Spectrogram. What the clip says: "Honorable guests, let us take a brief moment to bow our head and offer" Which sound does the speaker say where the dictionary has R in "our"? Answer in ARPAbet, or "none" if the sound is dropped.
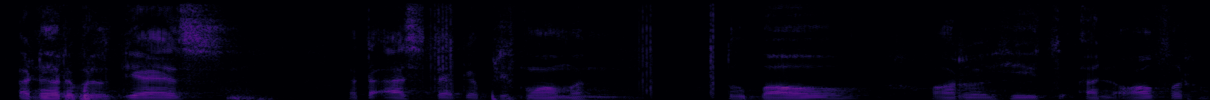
R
